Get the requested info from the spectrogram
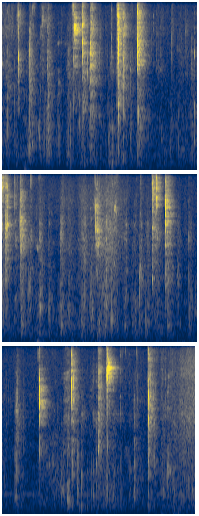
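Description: Two people chewing fufu and ogbono soup eaten by hand, with irregular mouth smacks and clicks throughout.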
